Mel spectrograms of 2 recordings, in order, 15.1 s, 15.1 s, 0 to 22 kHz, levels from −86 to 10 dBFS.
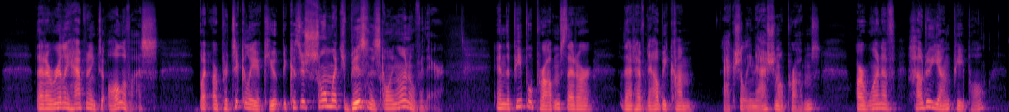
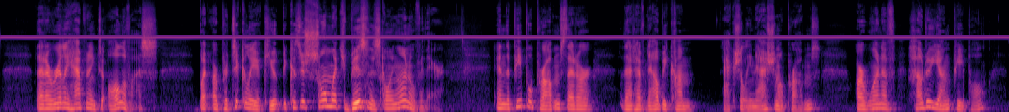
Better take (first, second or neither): first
